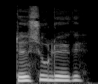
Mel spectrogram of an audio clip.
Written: dødsulykke

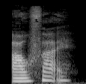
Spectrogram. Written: affejet

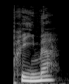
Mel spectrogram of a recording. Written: prima

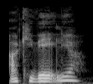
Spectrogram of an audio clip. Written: arkivalier

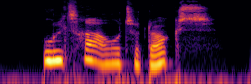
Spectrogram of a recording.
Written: ORTODOKST

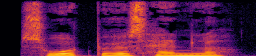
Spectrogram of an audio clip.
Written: sortbørshandler

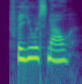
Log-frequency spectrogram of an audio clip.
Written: frihjulsnav

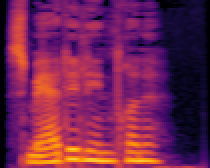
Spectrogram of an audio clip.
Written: smertelindrende

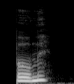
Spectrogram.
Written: bom

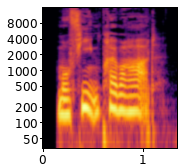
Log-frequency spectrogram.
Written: morfinpræparat

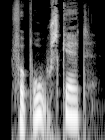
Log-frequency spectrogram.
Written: forbrugsskat

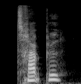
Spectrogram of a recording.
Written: TREMPLEN

